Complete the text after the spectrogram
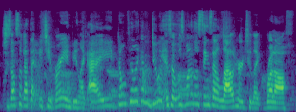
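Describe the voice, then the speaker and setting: A woman's voice: on the high side, very animated, fairly quick. A woman giving casual, explanatory interview answers as a guest, recorded live at a convention. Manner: informal, explanatory. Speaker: comic writer, interview guest. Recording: busy convention crowd behind. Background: crowd chatter.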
